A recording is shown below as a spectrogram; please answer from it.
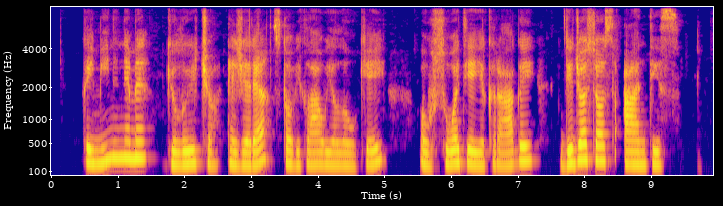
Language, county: Lithuanian, Alytus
